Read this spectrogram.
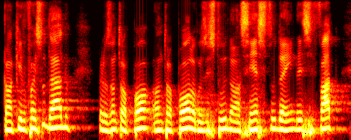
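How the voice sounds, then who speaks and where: High-voiced Brazilian pastor preaching. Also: male voice, fairly even intonation, quick pace, dark tone. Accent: Brazilian Portuguese. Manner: emphatic, explanatory, repeats key phrases. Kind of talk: sermon.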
